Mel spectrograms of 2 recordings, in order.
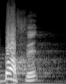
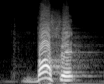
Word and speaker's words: buffet: Broken down into its literal root, it means to strike repeatedly, the word buffet, or act as an active hostile opponent, antagonist, in the manner of a bare-knuckle boxer, pugilist. That's what this word is. Buffet is a verb. It's not buffet. It's spelled like buffet, B-U-F-F-E-T.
